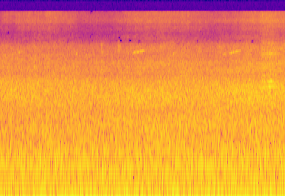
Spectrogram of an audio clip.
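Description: CP double-stack container train rolling past: the steady, deep rumble of steel wheels on rail as the loaded well cars go by.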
